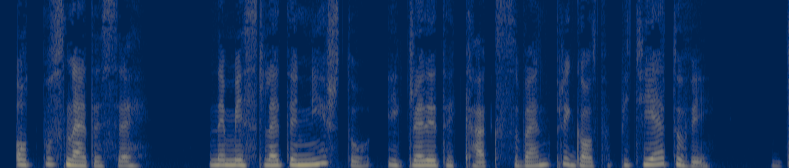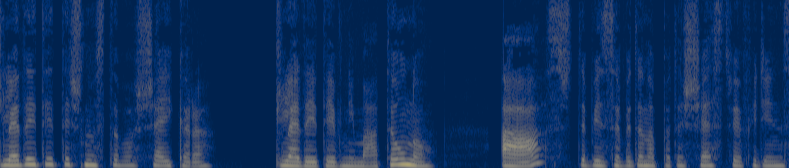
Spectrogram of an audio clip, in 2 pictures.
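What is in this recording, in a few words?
Bulgarian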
